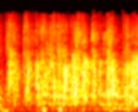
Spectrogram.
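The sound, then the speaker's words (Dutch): A crowd applauds steadily, dense overlapping clapping that stays at an even, fairly loud level throughout without pause; applause for a member of a young jazz trio whose birthday was two days earlier. “Nou, daar moeten we nog even een applaus voor geven, toch?”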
